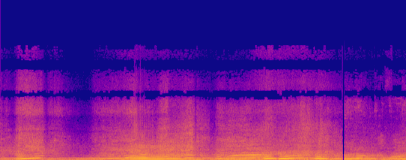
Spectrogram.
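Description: A car's engine revving up and down in repeated swings as the car drifts sideways on a wet track, over a hiss of tyre noise.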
